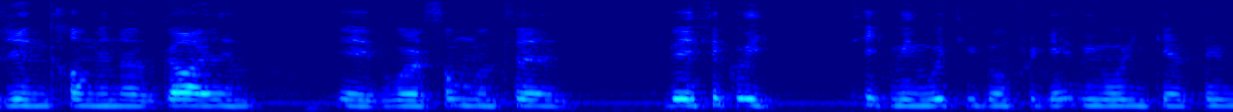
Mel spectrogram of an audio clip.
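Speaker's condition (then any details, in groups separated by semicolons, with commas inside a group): Cerebral palsy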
